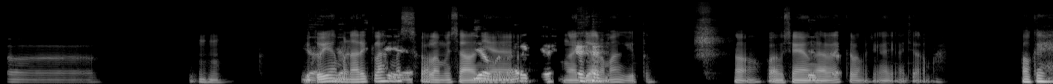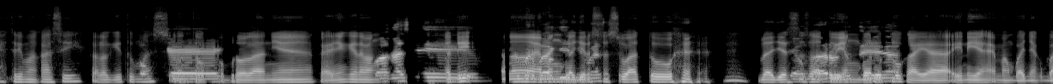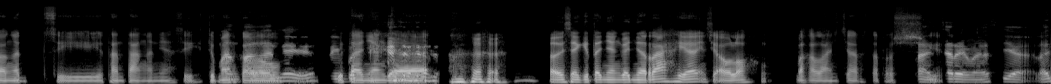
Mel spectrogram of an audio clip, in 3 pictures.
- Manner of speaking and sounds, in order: other background noise; distorted speech; chuckle; chuckle; laugh; chuckle; tapping
- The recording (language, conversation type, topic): Indonesian, unstructured, Apa tantangan terbesar yang Anda hadapi saat mempelajari sesuatu yang baru?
